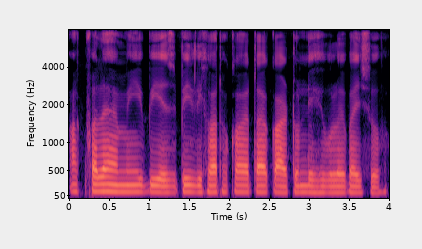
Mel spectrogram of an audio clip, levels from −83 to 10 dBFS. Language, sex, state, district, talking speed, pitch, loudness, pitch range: Assamese, male, Assam, Kamrup Metropolitan, 135 wpm, 115 Hz, -18 LUFS, 110-120 Hz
